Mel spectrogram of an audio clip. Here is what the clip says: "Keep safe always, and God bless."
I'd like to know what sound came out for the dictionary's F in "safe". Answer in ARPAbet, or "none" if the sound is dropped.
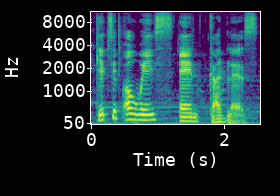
P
